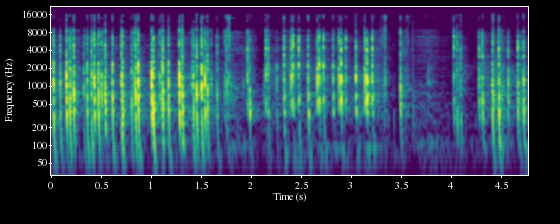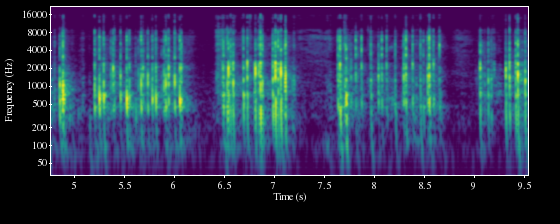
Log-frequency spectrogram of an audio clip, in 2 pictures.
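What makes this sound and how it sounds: Long painted nails tap and scratch a small, hollow, printed cardboard cereal box standing on a table. Quick bursts of dry, crackly clicks and scratchy rustling come in clusters separated by brief pauses. The sound is mostly in the mid-range with little low end and no ring after each tap.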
